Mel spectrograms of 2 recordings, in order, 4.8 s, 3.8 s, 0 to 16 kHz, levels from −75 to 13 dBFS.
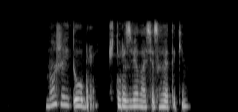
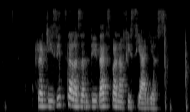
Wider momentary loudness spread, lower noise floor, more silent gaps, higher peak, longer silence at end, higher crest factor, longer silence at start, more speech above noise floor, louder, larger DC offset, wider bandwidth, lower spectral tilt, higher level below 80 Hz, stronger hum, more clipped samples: about the same, 12 LU vs 11 LU; first, under -90 dBFS vs -69 dBFS; neither; first, -4 dBFS vs -8 dBFS; first, 1 s vs 0.05 s; about the same, 18 dB vs 20 dB; first, 0.9 s vs 0.7 s; first, over 72 dB vs 41 dB; first, -19 LUFS vs -28 LUFS; neither; second, 8 kHz vs 11.5 kHz; about the same, -4 dB/octave vs -4 dB/octave; first, -58 dBFS vs -80 dBFS; neither; neither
